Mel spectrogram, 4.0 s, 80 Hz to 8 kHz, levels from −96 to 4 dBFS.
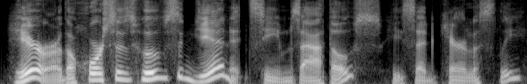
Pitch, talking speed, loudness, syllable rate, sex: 145 Hz, 180 wpm, -19 LUFS, 5.2 syllables/s, male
